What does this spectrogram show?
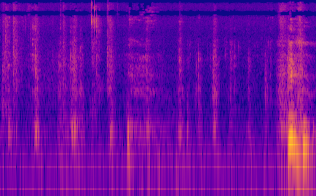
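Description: Mouth-close chewing of a crisp Reuben chaffle, a cheese-and-egg waffle, with small crunches and mouth clicks about twice a second. Near the end there is a short, loud voice sound.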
